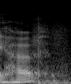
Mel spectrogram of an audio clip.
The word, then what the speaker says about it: herb: Wait, do you say herb? – Yeah, herbs. – Oh, thank God. A lot of people say herbs and they don't pronounce the H.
